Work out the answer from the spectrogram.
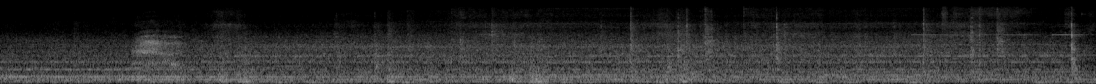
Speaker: we're just gonna switch that on we're just gonna dial up two sets and just get it going oh that sounds terrible let's squeak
